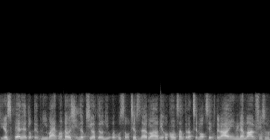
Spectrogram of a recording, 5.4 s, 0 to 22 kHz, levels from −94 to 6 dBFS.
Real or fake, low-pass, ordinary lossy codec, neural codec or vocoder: fake; 7.2 kHz; AAC, 64 kbps; codec, 16 kHz, 0.5 kbps, FreqCodec, larger model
